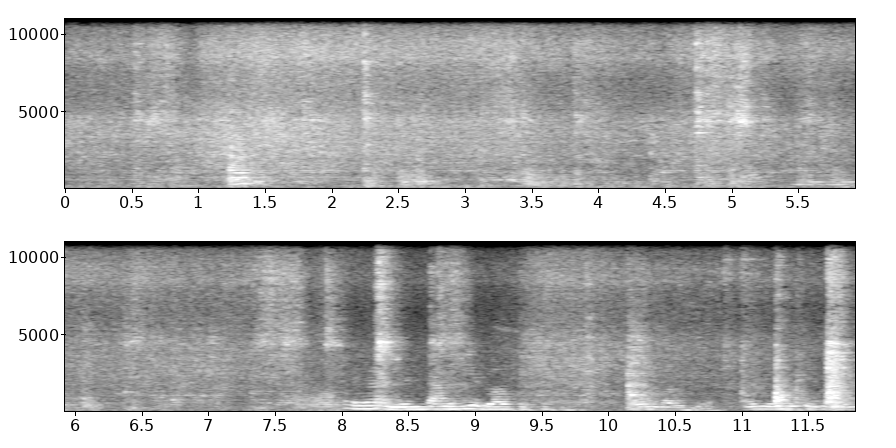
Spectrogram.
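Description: Tomatoes and green chillies with salt sizzle in a pan for a Bengali veg dal, a steady loud frying hiss throughout with a voice speaking briefly near the end.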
